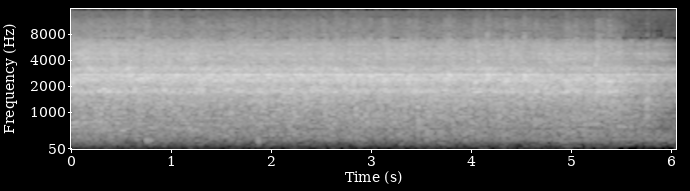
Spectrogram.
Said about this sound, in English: I hope, Mrs. Thatcher, that you can judge by our applause, our affection for you, and our belief in the policies that you preach.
